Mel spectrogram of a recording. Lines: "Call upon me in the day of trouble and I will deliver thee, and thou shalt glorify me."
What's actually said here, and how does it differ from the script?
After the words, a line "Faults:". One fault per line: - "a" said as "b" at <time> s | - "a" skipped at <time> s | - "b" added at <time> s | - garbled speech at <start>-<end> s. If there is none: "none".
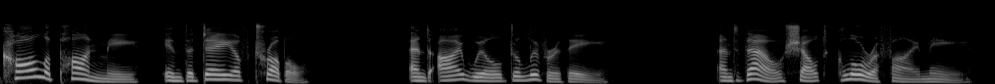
"Call upon me in the day of trouble and I will deliver thee, and thou shalt glorify me."
Faults:
none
